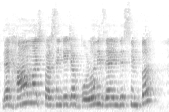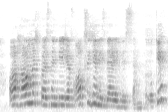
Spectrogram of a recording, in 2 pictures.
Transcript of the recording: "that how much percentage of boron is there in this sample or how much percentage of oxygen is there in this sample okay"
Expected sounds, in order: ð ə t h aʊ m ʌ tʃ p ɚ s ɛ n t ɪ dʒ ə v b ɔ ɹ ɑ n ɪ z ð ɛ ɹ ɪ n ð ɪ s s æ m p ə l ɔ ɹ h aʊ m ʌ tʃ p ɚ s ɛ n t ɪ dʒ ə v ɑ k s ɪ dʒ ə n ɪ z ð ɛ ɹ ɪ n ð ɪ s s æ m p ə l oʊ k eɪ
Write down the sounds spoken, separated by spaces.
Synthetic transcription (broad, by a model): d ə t h aʊ m ʌ tʃ p ɚ s ɛ n t ɪ dʒ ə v b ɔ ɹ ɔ n ɪ z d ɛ ɹ ɪ n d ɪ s s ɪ m p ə l ɔ ɹ h aʊ m ʌ tʃ p ɚ s ɛ n t ɪ dʒ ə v ɑ k s ɪ dʒ ə n ɪ z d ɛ ɹ ɪ n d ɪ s s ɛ m p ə l oʊ k eɪ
